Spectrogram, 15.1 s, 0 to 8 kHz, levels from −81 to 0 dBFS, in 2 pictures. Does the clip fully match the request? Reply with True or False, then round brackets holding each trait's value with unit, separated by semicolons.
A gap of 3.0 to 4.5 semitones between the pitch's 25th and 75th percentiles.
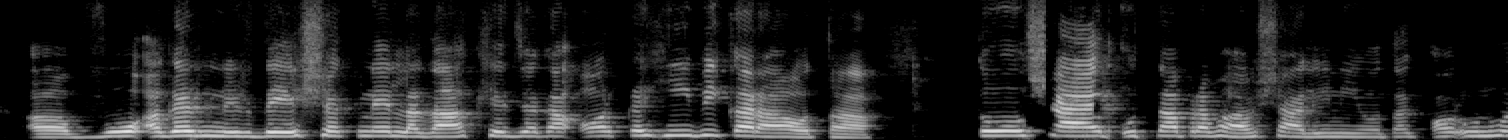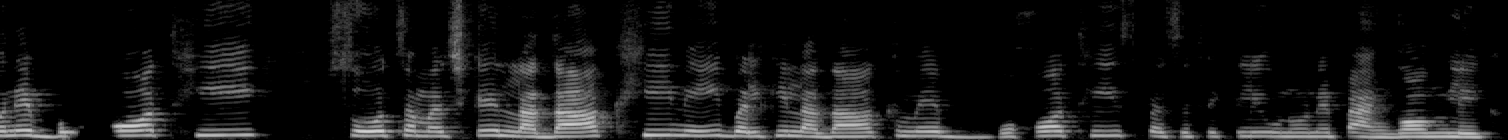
True (3.4 semitones)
